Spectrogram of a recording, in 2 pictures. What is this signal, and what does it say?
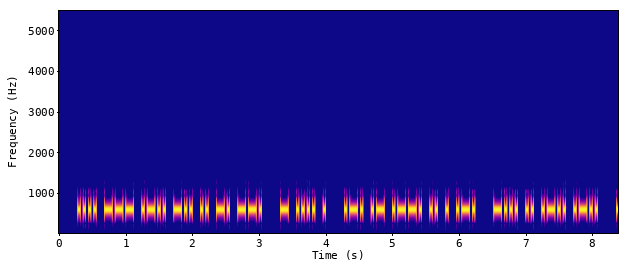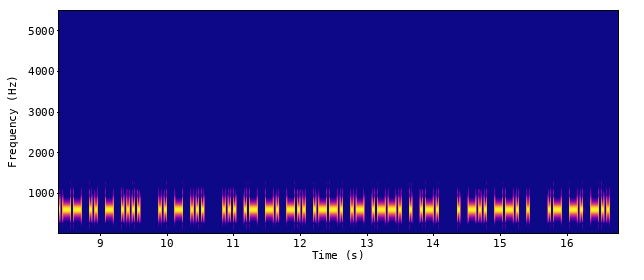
Morse code, heard as a keyed tone, about 30 wpm, 600 Hz. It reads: HOLDING THE RAPIER BILL WITH ITS SANDPAPER EDGE AND
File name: the old man and the sea / the old man and the sea 1 30wpm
